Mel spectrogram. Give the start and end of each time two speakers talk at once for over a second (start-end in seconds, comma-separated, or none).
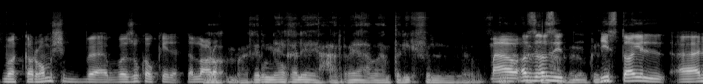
4.9-6.1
